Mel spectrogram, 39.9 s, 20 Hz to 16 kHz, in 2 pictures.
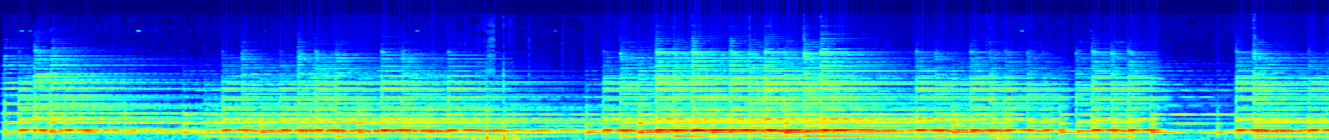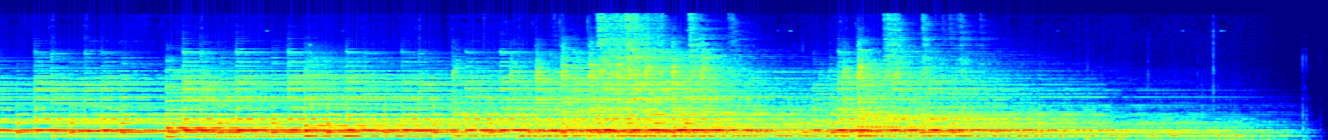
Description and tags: Detuned Piano Patterns Rhythmic
A whole bunch of broken piano sounds recorded with Zoom H4n
out-of-tune, dramatic, detuned, destroyed, filmic, suspense, thrilling, untuned, soundtrack, noisy, macabre, film, creepy, spooky, piano, haunted, eery, broken, upright, anxious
